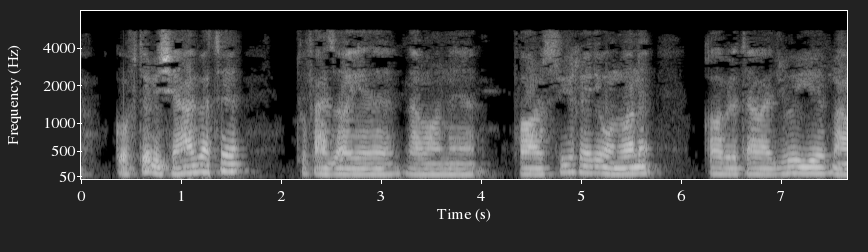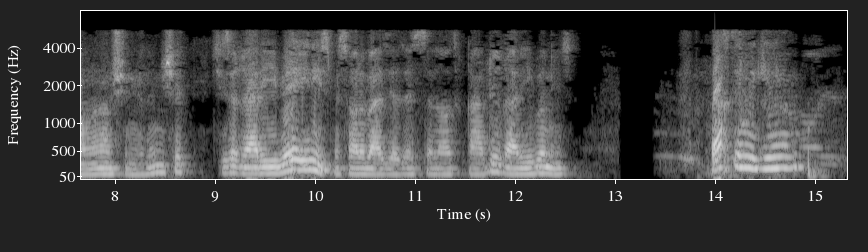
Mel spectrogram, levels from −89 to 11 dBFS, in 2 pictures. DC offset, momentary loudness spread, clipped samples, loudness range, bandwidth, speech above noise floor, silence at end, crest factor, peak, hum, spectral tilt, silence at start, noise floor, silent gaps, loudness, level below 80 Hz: under 0.1%; 12 LU; under 0.1%; 5 LU; 5.8 kHz; 21 dB; 0.1 s; 16 dB; 0 dBFS; none; -11 dB/octave; 0 s; -36 dBFS; 13.09-13.33 s; -16 LUFS; -36 dBFS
